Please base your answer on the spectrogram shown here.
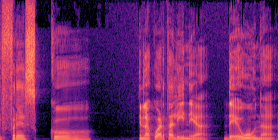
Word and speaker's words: de una: En la cuarta línea, de una se pronuncia en 2 sílabas.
